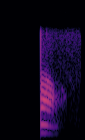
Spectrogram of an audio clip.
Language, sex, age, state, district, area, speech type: Assamese, female, 60+, Assam, Golaghat, rural, conversation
